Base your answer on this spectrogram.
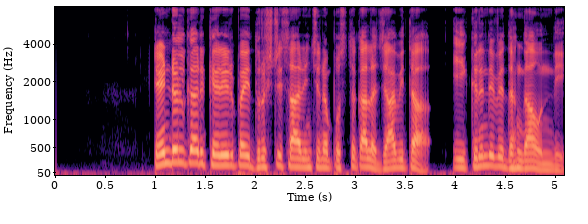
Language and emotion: Telugu, neutral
